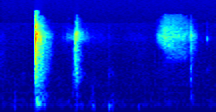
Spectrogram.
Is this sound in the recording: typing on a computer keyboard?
yes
